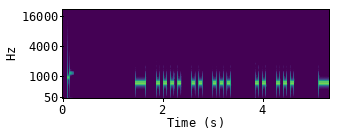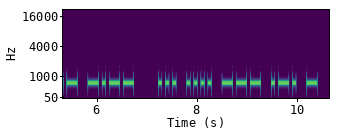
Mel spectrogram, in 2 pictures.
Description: Morse code, heard as a keyed tone, about 17 wpm, 700 Hz. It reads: THIS IS MY SHORT
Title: Sentences from Top 1000 Words - Review Part 4 - 17wpm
